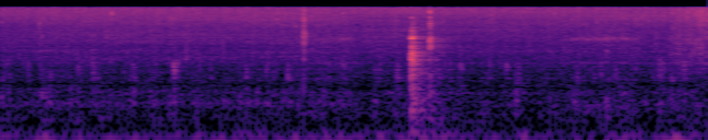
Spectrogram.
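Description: Sliced red onion frying gently in olive oil with garlic and chilli in a stainless steel pan, a steady soft sizzle and bubble, with a sharp knock about three seconds in.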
